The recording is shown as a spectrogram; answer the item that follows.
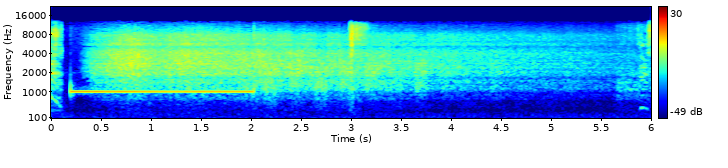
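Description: Hiss with a steady high beep at the start that stops after about two seconds. There is a single click about three seconds in, and the hiss slowly fades.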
